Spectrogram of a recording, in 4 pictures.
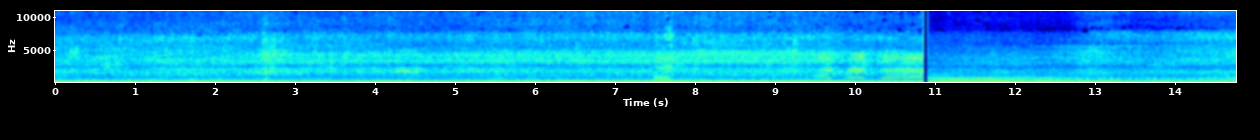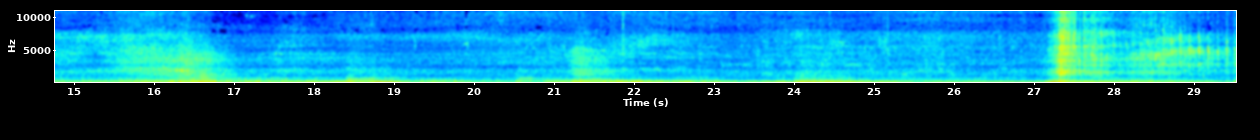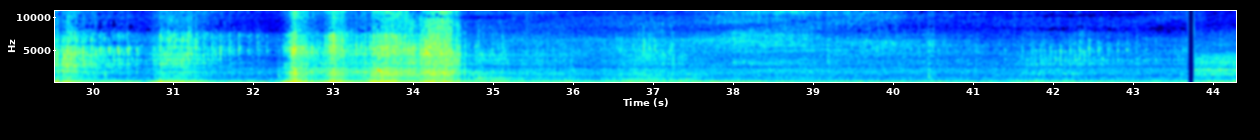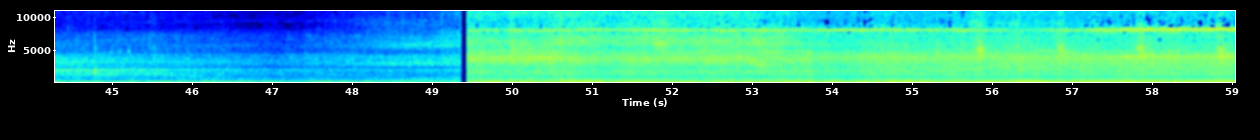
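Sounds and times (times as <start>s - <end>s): car engine running at low revs: 0.0s - 33.3s
car engine revving: 0.0s - 38.9s.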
